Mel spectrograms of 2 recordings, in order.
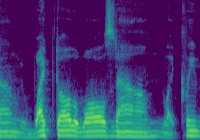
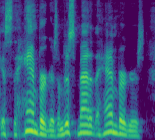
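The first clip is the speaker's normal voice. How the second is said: retold protest; 6 semitones higher than usual. Husband explains himself to frightened wife.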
